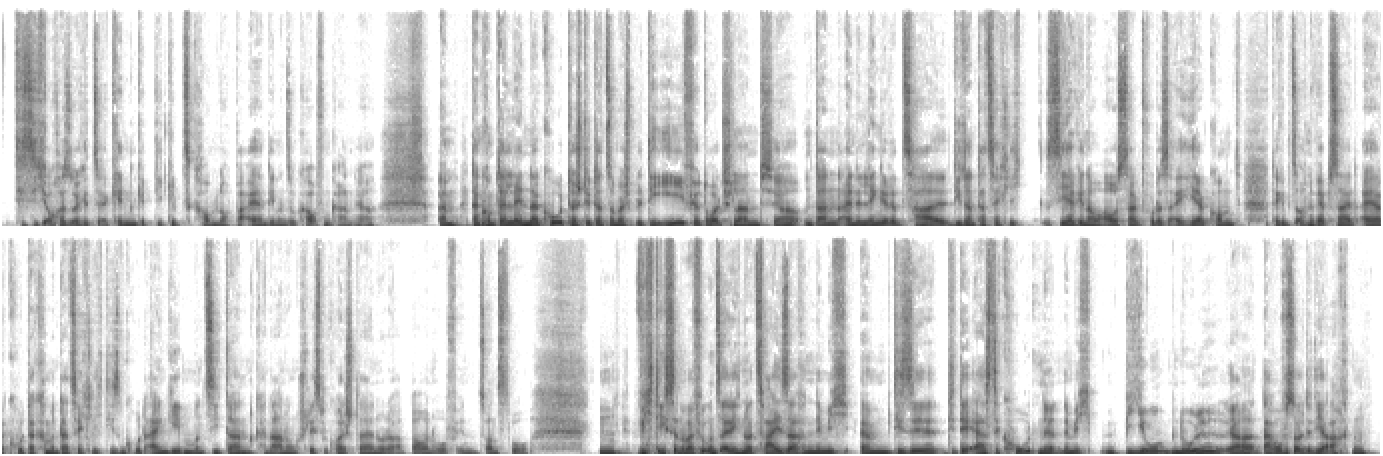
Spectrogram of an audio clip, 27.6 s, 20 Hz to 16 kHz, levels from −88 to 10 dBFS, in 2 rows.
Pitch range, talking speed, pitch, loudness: 90-135 Hz, 220 wpm, 105 Hz, -20 LUFS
